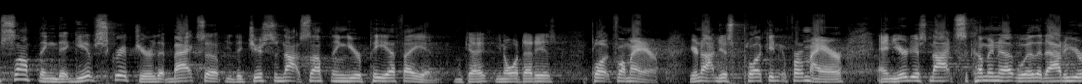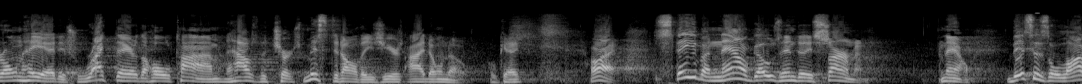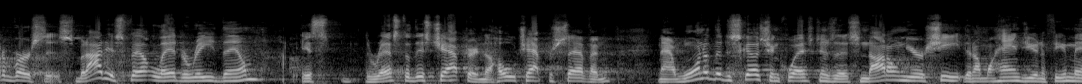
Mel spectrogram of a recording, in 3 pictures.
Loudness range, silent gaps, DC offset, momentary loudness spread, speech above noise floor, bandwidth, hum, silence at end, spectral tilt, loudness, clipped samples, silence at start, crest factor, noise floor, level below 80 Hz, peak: 3 LU; none; under 0.1%; 7 LU; 29 dB; 12 kHz; none; 0 s; -4 dB/octave; -23 LUFS; under 0.1%; 0 s; 18 dB; -51 dBFS; -58 dBFS; -6 dBFS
